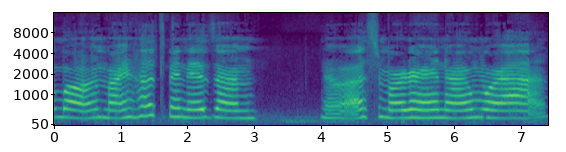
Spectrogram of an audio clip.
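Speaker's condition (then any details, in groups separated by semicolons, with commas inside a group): ALS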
